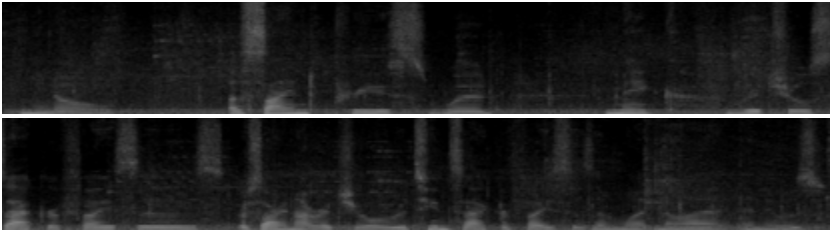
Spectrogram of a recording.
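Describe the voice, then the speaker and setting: A woman's voice: medium pitch, little pitch movement, slow pace, noisy background. A woman streaming a game with casual, chatty live commentary and mild substitute swearing.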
